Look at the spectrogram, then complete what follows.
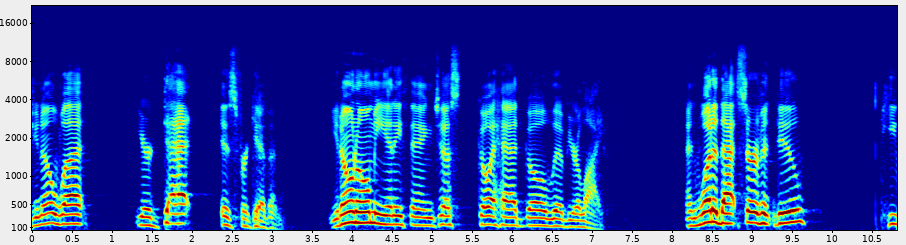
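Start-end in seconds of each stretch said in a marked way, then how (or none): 0.0-7.2 gentle forgiveness. Acted. Master forgiving the servant.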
